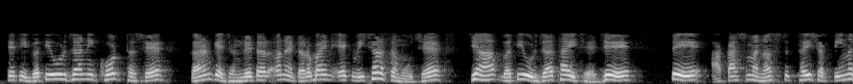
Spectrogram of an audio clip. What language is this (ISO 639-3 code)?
guj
